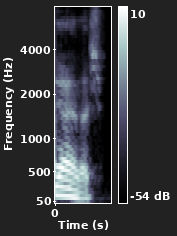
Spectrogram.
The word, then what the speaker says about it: Eilish: Is it Eilish or Eilish or Ellie or? – Billie Eilish.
